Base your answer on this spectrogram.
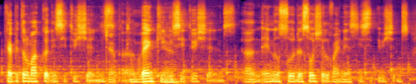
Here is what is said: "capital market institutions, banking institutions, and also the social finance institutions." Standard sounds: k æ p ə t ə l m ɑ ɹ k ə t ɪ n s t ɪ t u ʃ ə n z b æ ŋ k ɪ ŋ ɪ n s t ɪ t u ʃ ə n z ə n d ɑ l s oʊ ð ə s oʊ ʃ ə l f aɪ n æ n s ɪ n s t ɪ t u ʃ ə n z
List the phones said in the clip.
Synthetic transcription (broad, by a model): k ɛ p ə t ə l m ɑ k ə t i n s t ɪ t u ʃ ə n s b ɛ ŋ k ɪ ŋ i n s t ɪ t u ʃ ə n s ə n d ɑ l s oʊ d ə s oʊ ʃ ə l f aɪ n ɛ n s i n s t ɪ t u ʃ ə n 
